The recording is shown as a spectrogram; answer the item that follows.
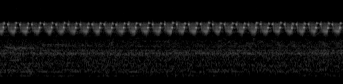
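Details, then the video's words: River Warbler, a singing male, heard at RSPB Ham Wall in the early morning. Close, sharp, rhythmic ticking buzz, about eight pulses per second, steady and insect-like throughout. "Singing RIVER WARBLER"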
